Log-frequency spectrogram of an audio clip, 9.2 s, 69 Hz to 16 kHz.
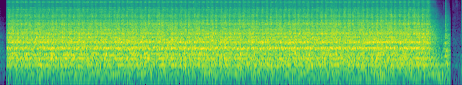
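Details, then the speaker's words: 1948 Willys Jeep CJ2A flathead inline six with auto-choke carburetor leaking gas at the base gasket: steady starter churn about four beats a second that never catches; cranks but won't fire because the ignition coil wasn't hooked up. "It would have helped to hook the coil up."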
